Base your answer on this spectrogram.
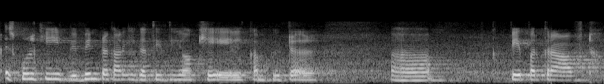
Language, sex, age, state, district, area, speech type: Hindi, female, 60+, Rajasthan, Jodhpur, urban, spontaneous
